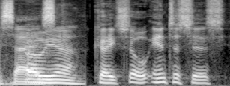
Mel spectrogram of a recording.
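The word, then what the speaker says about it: entasis: spelled e-n-t-a-s-i-s um uh and I've I've heard the enunciation entices and and tacos and you know fastest is on the wrong syllabus yeah I think it's instances so um it's basically that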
